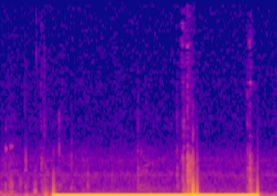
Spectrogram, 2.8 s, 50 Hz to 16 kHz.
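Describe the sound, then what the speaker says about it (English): Deep, sustained 808 sub-bass tone built from a sine wave, held for about two seconds, stepping slightly lower near the end, each note starting and stopping with a soft click. "you can see that the 808s are derivative of a sine wave"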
